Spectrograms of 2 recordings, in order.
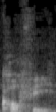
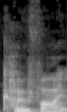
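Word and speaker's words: Ko-fi: as one cup of coffee a month you can support me on Kofi or coffee however you want us to pronounce it which is in the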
